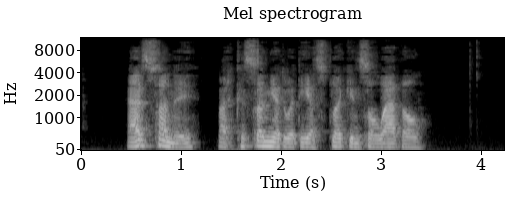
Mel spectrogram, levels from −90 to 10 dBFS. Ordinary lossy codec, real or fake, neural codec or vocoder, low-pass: AAC, 32 kbps; real; none; 10.8 kHz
